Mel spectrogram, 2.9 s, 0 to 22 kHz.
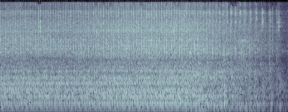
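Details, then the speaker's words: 2011 Smart ForTwo 451 started for 30 seconds right after fitting a new genuine Smart exhaust, part A1324900015. Steady, even idle with a smooth low burble and no rattles or puffing leaks, then shut off; sounds better than the old rattly, blowing exhaust. "that sounds a bit better that sounds better yeah yeah that's what I do mate just I do just to let things settle"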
